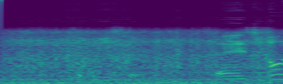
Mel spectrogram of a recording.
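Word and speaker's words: Tshepiso: Tebiso. So his full name is Tebiso, and that would be spelled? T-S-H-E-P-I-S-O. Say it again. T-S-H-E-P-I-S-O. T-S-H-E-P-I-S-O. Tebiso.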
